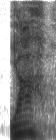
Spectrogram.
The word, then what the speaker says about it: Yahweh: But Yahweh is the proper way to pronounce it. Yahweh, because that's the wa that's in there all the time.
